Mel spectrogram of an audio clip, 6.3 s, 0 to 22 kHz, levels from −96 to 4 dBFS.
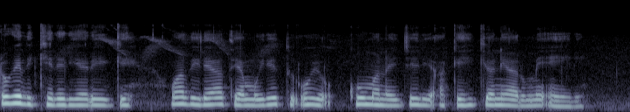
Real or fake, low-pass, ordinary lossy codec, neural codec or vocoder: real; 9.9 kHz; none; none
